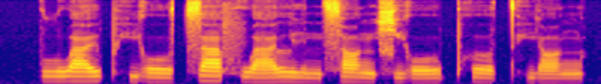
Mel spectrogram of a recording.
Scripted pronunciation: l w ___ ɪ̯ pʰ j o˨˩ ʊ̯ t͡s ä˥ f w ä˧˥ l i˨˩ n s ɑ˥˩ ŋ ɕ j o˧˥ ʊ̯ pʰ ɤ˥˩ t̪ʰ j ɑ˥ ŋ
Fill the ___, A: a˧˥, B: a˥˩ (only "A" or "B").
A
